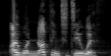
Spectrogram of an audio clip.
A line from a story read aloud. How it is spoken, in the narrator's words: he started hotly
